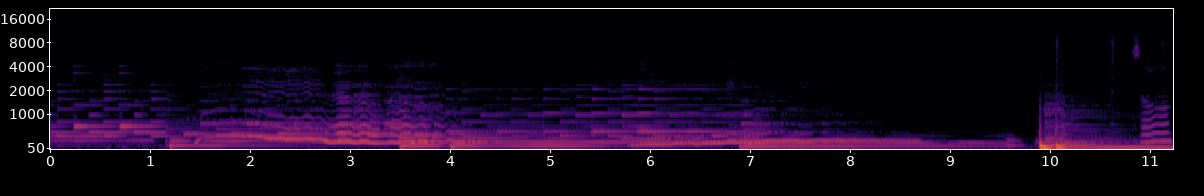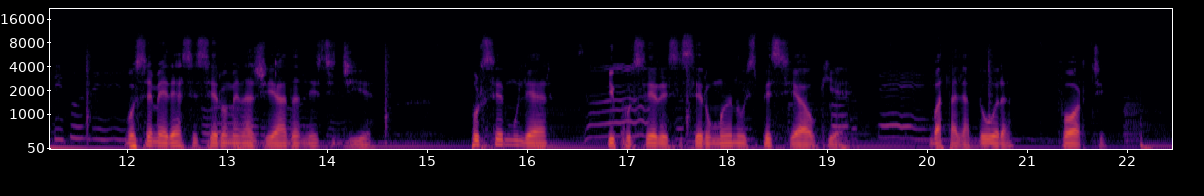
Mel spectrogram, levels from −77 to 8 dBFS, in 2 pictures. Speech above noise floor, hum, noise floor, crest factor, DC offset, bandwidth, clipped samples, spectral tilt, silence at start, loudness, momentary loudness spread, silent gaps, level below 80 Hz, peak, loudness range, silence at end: 23 dB; none; -56 dBFS; 20 dB; under 0.1%; 11 kHz; under 0.1%; -6.5 dB/octave; 0 s; -36 LUFS; 18 LU; none; -46 dBFS; -16 dBFS; 7 LU; 0 s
